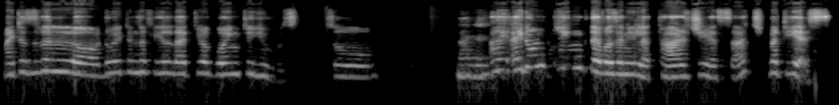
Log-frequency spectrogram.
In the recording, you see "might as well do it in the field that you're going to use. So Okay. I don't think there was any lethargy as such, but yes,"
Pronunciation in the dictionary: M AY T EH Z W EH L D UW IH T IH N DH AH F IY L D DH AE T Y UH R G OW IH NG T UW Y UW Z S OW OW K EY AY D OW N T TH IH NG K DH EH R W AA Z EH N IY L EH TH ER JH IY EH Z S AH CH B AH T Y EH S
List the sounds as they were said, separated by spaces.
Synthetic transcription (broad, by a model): M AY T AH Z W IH L D UW IH T IH N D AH F IY L D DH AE T Y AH R G OW IH NG T UW Y UW Z S OW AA IH AY D OW N T T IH NG K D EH R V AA Z EH N IY L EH T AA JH IY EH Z S AH CH B AH T Y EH S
